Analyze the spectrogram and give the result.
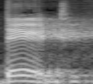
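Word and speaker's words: debt: সর্বশেষ 15 দায় কি আছে দেখো সর্বশেষ আছে ডেট। যদিও উচ্চারণটা হবে ডেট। বানানটা কি? ডিবিটি। এখানে বিটা উজ থাকবে।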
